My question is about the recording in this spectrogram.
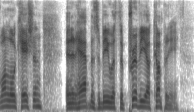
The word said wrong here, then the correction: Priva: That's Priva. So phonetically it's spelled Bravo Romeo India Victor Alpha. It's an in-sync dishwasher, it's called. There's also a foreign entity, Fotil, F-O-T-I-L-E, that also markets this type of a product.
